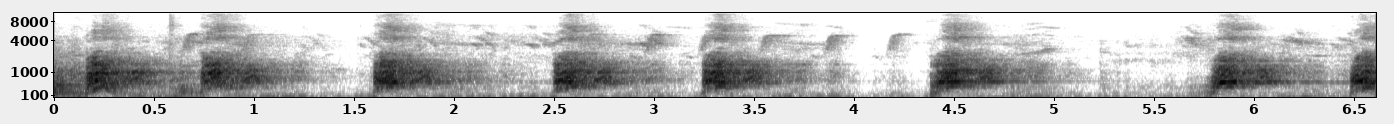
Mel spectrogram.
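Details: Leo the German Shepherd, pet dog, barks as his parcel arrives for unboxing: eight deep, forceful barks in under seven seconds, some in quick pairs, with short quiet gaps and a clean background.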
